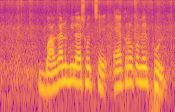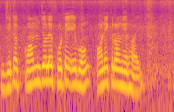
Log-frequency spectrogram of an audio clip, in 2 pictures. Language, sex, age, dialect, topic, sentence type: Bengali, male, 18-24, Northern/Varendri, agriculture, statement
